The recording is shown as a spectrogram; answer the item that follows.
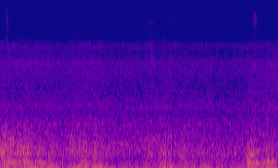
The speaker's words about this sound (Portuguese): Não sei se está dando para ouvir, mas está caindo uma chuva. Tem um barulhinho de chuva aqui onde eu tô, que é bom, que a chuva é o repelente natural da moto.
